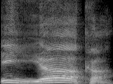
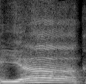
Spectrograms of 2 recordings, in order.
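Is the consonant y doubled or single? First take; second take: doubled; single. First: The y sound is doubled and held. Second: The y sound is single and short. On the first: Only You. The speaker calls it right. "Itu kalau ianya bersabdu" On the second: Sunlight. The speaker calls it wrong. "Tapi bila dibuang sabdunya"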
